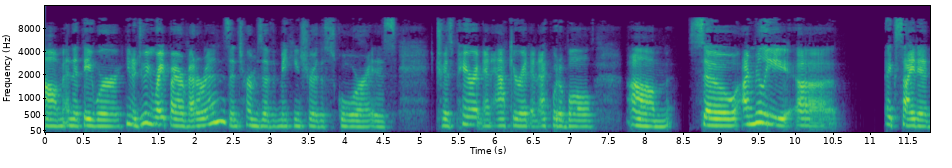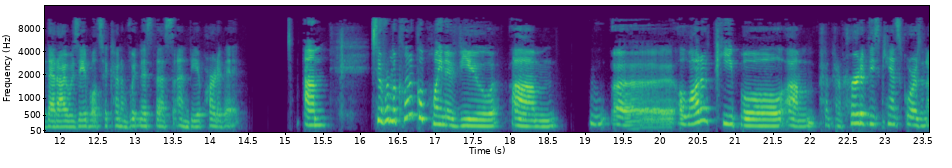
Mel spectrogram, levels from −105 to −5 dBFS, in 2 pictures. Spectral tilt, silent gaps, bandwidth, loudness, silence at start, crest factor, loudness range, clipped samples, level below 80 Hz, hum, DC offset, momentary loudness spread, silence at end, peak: -4.5 dB/octave; 8.51-8.57 s, 10.87-11.18 s, 14.61-15.00 s, 18.85-19.04 s; 11.5 kHz; -26 LUFS; 0 s; 20 dB; 6 LU; under 0.1%; -70 dBFS; none; under 0.1%; 13 LU; 0 s; -8 dBFS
